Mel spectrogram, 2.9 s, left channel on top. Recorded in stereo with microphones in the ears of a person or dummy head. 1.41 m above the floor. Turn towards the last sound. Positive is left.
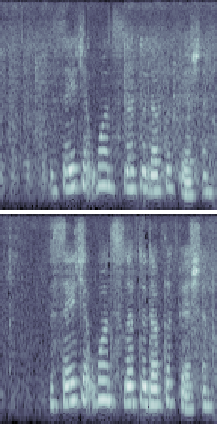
turn(degrees=-65)  # may be behind; listen again after turning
